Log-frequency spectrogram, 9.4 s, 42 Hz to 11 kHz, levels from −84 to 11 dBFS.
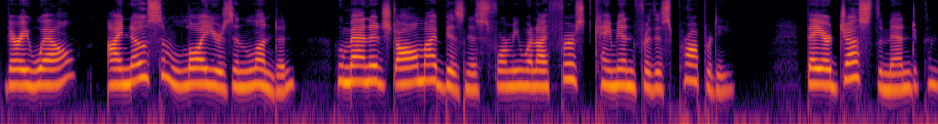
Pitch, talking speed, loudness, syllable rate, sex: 245 Hz, 190 wpm, -16 LUFS, 5.2 syllables/s, female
